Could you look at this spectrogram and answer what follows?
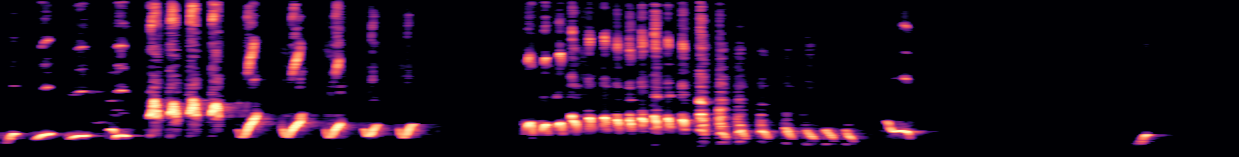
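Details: Greater green leafbird from Banyuwangi, Indonesia, singing a busy 'ngentrok' song with full fill-in phrases. Short warbled notes and upslurred whistles lead into a long, rapid rattling trill that slides lower, followed by a whistle and one last chirp.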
